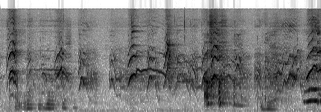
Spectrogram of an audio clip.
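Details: Mother dog with her puppies, heard during play described as wrestling: high, whiny puppy whimpers and yelps in uneven bursts, some rising then falling, with a person's voice talking over them.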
